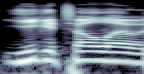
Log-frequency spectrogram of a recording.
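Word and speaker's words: Yiğitoğlu: It's hard to pronounce, but Yigatolo is what it says on the pronunciation guide.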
